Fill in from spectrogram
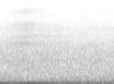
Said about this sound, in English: Maybe even a car driving by. I think that's a school bus, actually.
